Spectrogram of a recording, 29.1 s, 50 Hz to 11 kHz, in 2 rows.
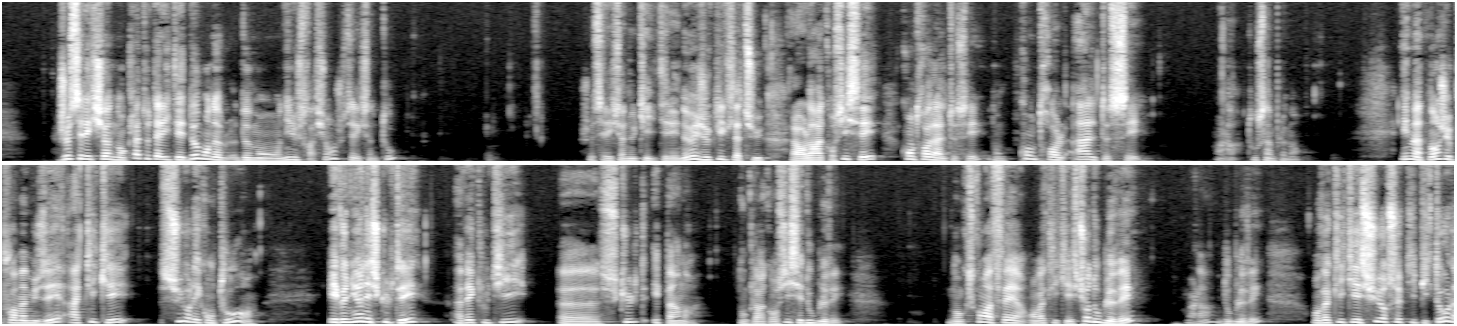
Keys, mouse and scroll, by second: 0.4 click, 0.8 click, 1.6-3.7 drag, 4.1 middle click, 6.1 click, 11.1 alt+shift+c, 13.1 click, 13.6 click, 15.9 click, 23.5 middle click, 23.9 middle click, 24.3 middle click, 25.7 w.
